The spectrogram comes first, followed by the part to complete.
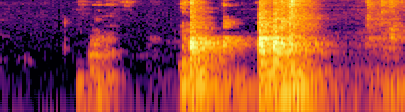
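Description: Handling noise as an LED bulb is raised and fitted into a recessed ceiling light socket: rustling and scraping, with two louder scuffs close together about a second in.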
